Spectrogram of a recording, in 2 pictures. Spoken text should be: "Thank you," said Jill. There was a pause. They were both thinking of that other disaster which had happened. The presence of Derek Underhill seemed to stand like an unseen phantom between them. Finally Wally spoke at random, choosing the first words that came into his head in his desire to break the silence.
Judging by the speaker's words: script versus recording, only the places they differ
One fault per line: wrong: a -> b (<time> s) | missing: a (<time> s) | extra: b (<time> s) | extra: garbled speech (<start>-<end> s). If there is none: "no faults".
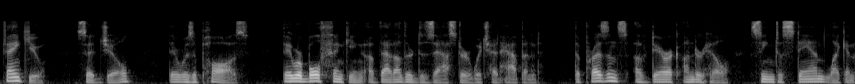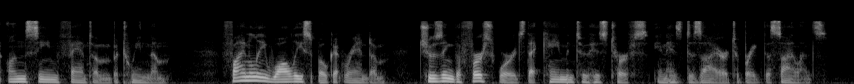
wrong: head -> turfs (14.6 s)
